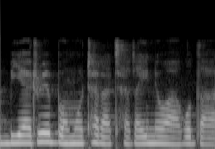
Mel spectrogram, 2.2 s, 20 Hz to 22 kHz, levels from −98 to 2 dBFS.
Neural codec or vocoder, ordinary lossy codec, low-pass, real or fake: none; none; none; real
